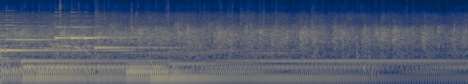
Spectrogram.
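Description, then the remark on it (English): A church audience claps in a dense, steady wash of applause over sustained low organ chords, the clapping easing slightly toward the end. “Come on, let's give our church a big hand clap.”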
